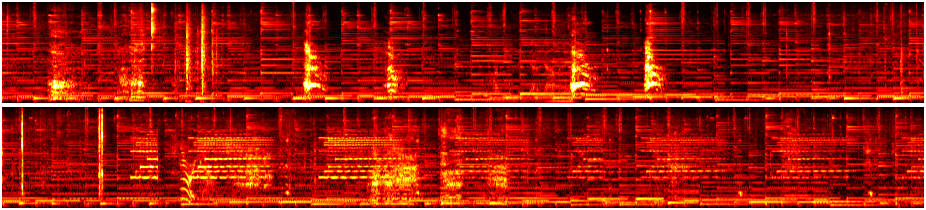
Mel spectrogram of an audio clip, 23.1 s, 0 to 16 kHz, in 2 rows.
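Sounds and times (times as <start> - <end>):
background music: 0.0 - 23.0
dog barking: 0.6 - 1.8, 3.8 - 4.1, 4.8 - 5.1, 6.8 - 8.4.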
